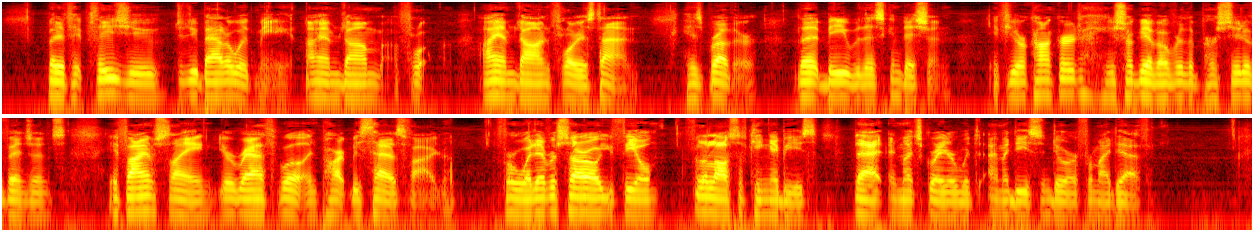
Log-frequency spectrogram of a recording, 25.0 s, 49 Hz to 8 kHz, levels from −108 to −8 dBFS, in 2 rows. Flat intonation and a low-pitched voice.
Yes: narrow, 2.0 semitones; low, 105 Hz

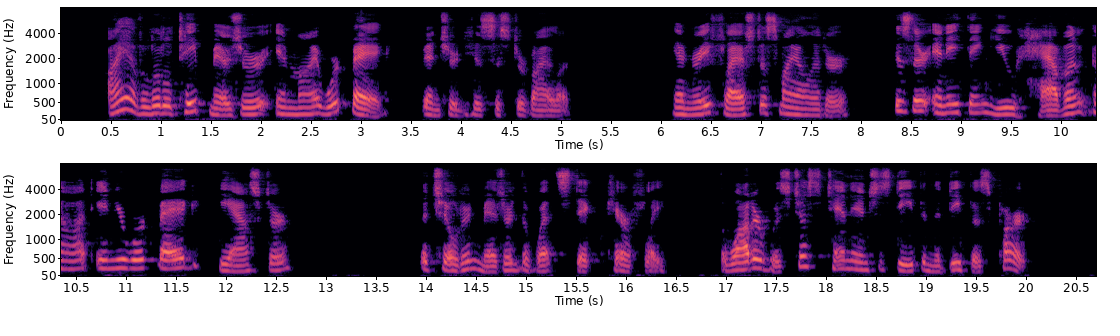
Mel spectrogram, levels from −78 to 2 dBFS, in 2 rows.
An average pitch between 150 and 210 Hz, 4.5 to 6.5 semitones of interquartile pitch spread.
Yes: high, 190 Hz; average, 5.1 semitones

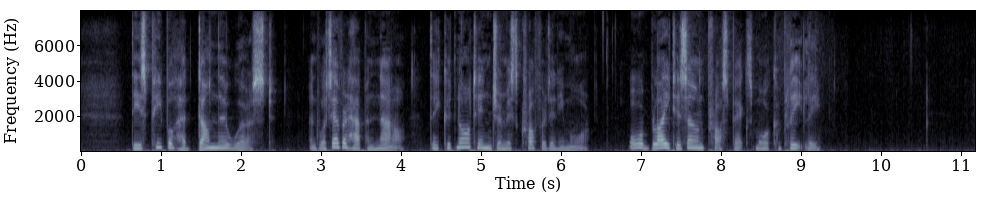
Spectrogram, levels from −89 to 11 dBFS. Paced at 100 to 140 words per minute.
Yes: slow, 135 wpm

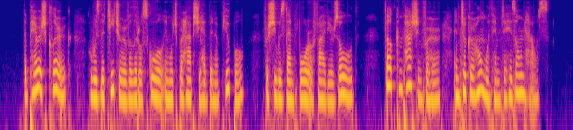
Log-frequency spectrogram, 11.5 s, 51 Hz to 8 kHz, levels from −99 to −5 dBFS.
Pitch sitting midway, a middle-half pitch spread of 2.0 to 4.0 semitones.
Yes: medium, 180 Hz; average, 3.5 semitones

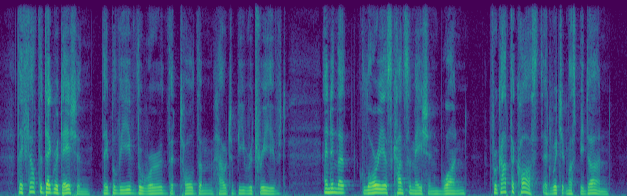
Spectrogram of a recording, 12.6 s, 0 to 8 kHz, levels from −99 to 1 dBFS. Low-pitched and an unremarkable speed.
Yes: low, 125 Hz; average, 145 wpm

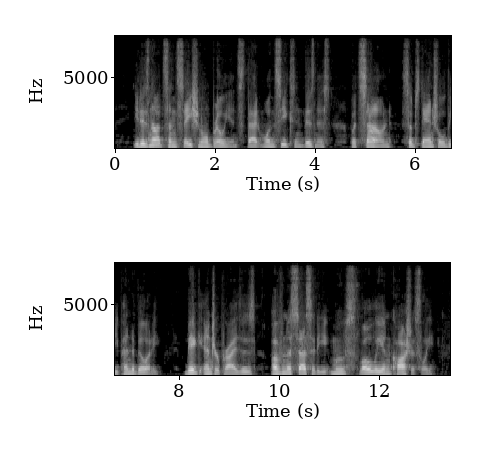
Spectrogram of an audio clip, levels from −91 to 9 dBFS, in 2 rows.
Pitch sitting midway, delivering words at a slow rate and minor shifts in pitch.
No: medium, 150 Hz; slow, 100 wpm; average, 3.4 semitones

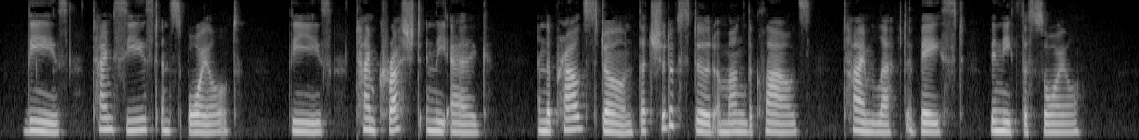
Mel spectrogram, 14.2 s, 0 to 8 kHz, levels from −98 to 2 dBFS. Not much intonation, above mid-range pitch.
Yes: narrow, 2.3 semitones; high, 195 Hz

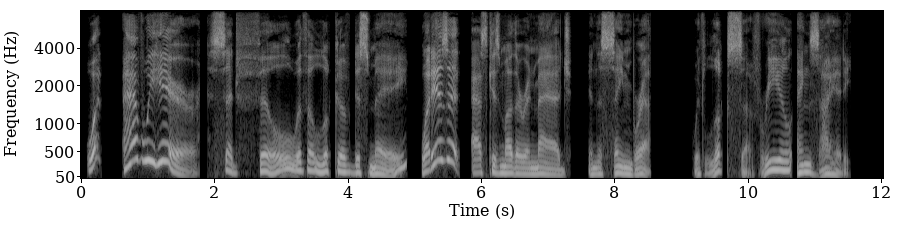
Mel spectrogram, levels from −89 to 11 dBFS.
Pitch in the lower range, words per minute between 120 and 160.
Yes: low, 120 Hz; average, 140 wpm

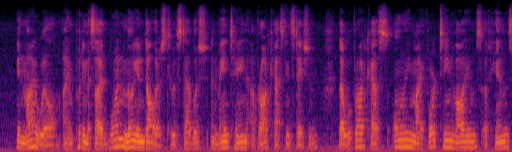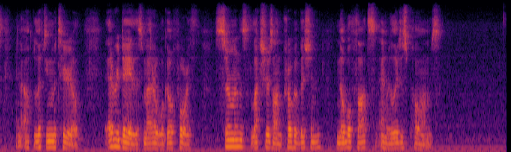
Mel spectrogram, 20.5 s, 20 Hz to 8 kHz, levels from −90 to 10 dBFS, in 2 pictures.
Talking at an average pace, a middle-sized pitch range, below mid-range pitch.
No: slow, 130 wpm; average, 3.1 semitones; low, 110 Hz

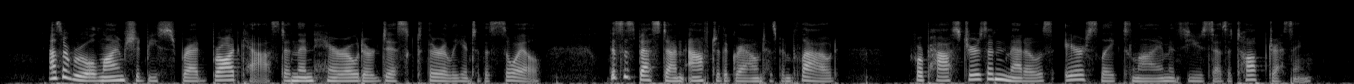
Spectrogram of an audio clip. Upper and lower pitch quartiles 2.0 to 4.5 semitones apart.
Yes: average, 3.9 semitones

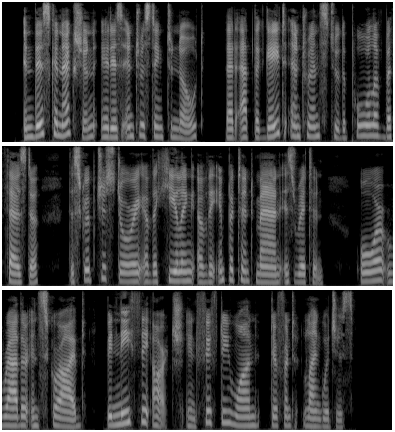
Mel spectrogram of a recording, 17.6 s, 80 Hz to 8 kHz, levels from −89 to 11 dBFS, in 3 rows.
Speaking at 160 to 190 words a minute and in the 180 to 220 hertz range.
No: average, 140 wpm; medium, 185 Hz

